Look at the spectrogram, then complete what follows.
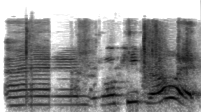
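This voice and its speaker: A woman public speaking teacher with a very high-pitched voice, casually reassuring her students over a video call. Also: takes it slowly, darkish tone, a little hiss or hum. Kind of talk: casual encouragement.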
